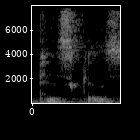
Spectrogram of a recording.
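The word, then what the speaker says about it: piscis: the astrological sign pisces piscus is more piscus is the latin pronunciation uh so piscator is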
